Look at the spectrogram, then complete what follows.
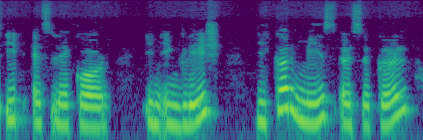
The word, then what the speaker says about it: lekor: card but when spoken in taranganu accent we pronounce it as lekker in english the card means a circle or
